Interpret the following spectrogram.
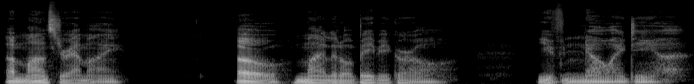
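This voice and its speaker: In an ASMR roleplay, a man voices an ancient vampire lord with an extremely deep, slightly rough voice, recorded close and dry with no echo. He drags out each phrase slowly with little pitch movement, heavily acted, condescending and teasing. The mood is taunting: dominant, smug and seductively menacing.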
